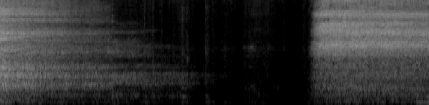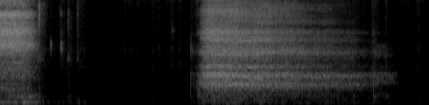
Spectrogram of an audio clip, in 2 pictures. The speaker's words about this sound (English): Inhale through your nose. Exhale.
